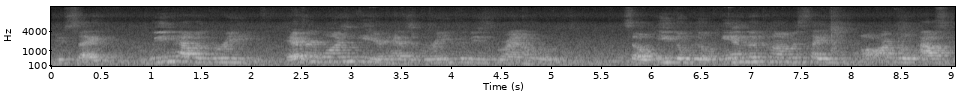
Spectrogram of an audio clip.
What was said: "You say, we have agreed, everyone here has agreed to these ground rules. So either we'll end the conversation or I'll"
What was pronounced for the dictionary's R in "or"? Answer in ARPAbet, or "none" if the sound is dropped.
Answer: W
